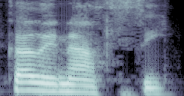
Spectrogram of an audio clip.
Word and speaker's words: Cadenazzi: Edgarda Cadenazzi, yo no sé si se pronuncia Cadenas. Cadenacci, creo que no, es Cadenazzi, con Ahí está.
